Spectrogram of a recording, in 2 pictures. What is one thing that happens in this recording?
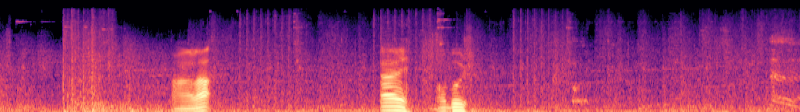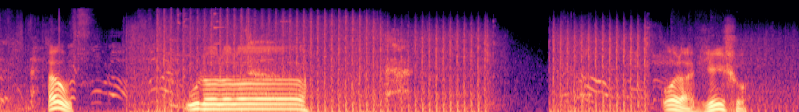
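Rifles fire in rapid bursts.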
